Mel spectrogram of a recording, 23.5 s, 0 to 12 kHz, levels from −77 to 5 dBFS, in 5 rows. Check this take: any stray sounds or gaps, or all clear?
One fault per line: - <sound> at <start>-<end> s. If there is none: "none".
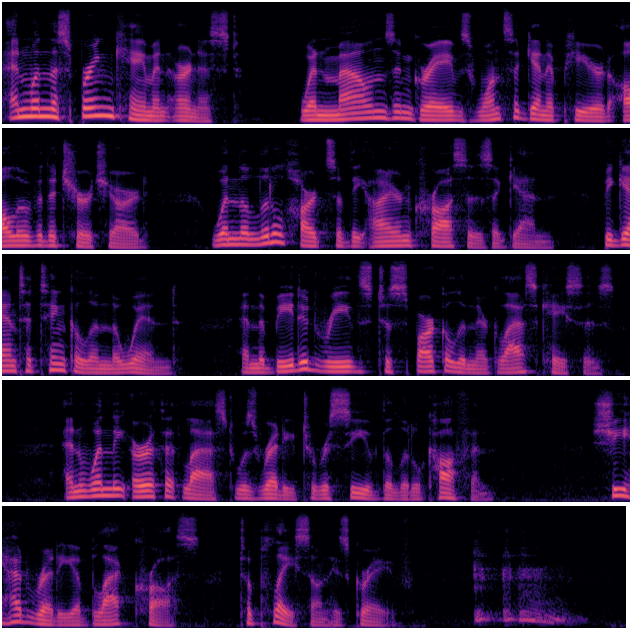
- throat clearing at 22.4-23.3 s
